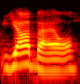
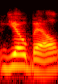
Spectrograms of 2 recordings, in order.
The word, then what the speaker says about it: Yobel: Not Yabel, but Yobel.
